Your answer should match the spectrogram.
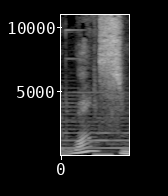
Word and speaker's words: once: え once の u ははではありません。う w の発音記号ですので口をぐっとすぼめて once。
